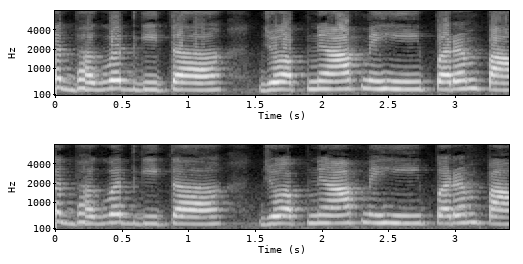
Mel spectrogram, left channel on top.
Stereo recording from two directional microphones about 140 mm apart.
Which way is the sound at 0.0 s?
40° left (ahead or behind).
